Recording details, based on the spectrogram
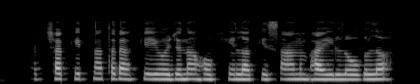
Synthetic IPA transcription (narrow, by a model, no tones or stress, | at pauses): ɐtːʃʰakɪt̪̚nat̪ɐɾəɦkejoːd͡ʒnaɦokʰelakɪsaːnbʱaːiloːɡla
